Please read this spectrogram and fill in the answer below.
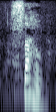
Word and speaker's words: سہو: بھی درست کر لیں۔ سہو جیسے لغو، ٹھیک ہے، کرب، نفس، سہو۔ سجدہ سہو کے اسباب،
